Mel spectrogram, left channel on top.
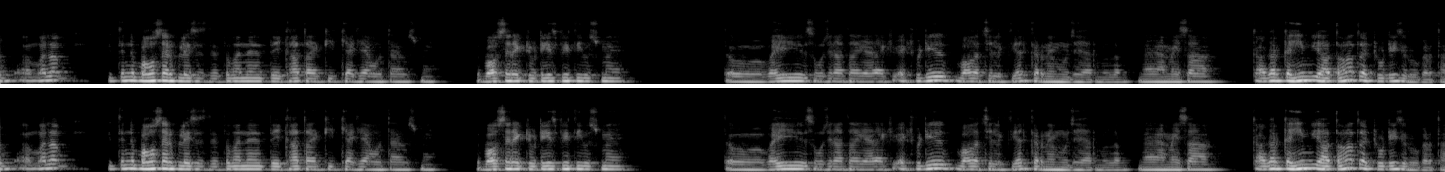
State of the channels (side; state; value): both; normal; correlation 0.95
